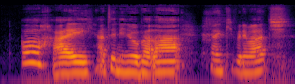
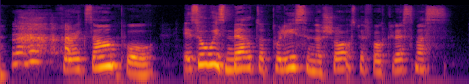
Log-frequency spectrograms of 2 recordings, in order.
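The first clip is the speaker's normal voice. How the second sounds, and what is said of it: Convincing put-on Scottish accent. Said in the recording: “You do an amazing Scottish accent.”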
